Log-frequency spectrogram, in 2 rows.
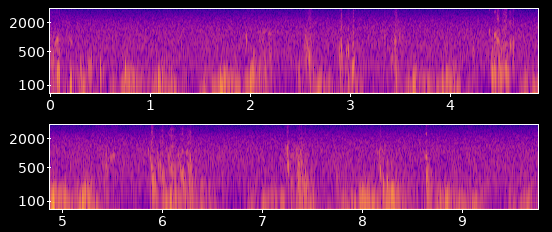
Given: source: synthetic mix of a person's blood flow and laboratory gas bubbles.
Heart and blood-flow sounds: Doppler ultrasound of blood flow; precordium
0.00-0.10 s: bubbles
0.19-0.24 s: bubbles
0.28-0.57 s: bubbles
0.72-0.81 s: bubbles
1.94-2.24 s: bubbles
2.44-2.66 s: bubbles
2.86-3.08 s: bubbles
3.31-3.56 s: bubbles
4.21-4.28 s: bubbles
4.36-4.67 s: bubbles
5.33-5.57 s: bubbles
5.83-6.51 s: bubbles
7.21-7.49 s: bubbles
7.73-7.79 s: bubbles
8.07-8.36 s: bubbles
8.61-8.74 s: bubbles
From the record:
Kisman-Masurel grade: 233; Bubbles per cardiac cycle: several, 3 to 8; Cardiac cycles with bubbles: 50 to 99%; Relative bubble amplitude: loud (0.450 to 0.775); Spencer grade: 3 (all of the cardiac periods contain showers or single bubble signals, but not dominating or overriding the cardiac motion signals); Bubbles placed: anywhere in the cardiac cycle

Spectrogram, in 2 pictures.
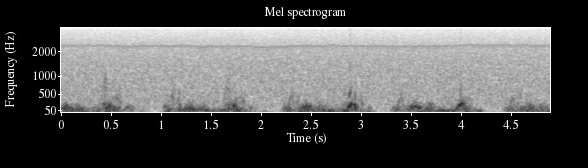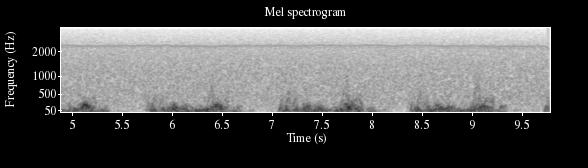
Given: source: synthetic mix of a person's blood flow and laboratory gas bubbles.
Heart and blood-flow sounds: Doppler ultrasound of blood flow; precordium
2.16-2.25 s: bubbles
From the record:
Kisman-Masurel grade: 111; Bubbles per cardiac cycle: 1 to 2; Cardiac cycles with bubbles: 1 to 10%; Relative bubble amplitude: barely perceptible (0.100 to 0.250); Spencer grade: 1 (occasional bubble signal discernible with the cardiac motion signal, with majority of cardiac periods free of bubbles); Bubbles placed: anywhere in the cardiac cycle

